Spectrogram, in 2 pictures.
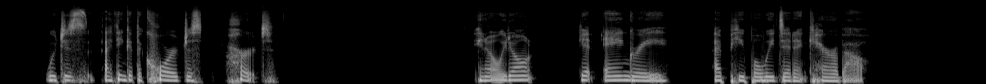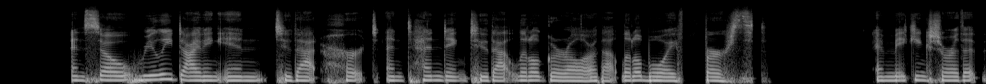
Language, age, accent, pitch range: English, 20-39, American, 170-190 Hz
